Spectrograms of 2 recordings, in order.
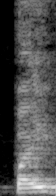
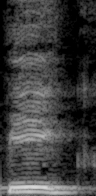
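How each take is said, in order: First: The vowel sounds like 'eye'. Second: The vowel sounds like 'ee'. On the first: The speaker calls it wrong. "इसको भी पाइक नहीं पढ़ेंगे" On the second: The speaker calls it right. "इसको भी पढ़ेंगे पीक"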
